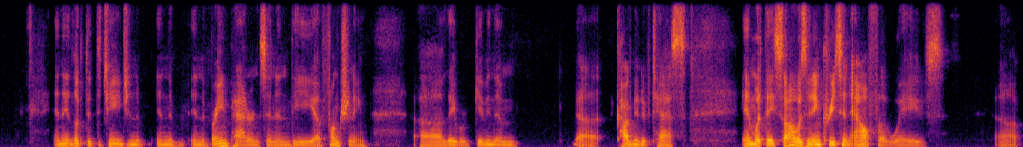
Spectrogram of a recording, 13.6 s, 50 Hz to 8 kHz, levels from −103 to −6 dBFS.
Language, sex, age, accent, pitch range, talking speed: English, male, 50-69, American, 95-115 Hz, 165 wpm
